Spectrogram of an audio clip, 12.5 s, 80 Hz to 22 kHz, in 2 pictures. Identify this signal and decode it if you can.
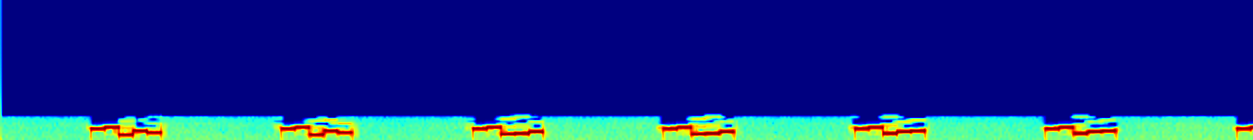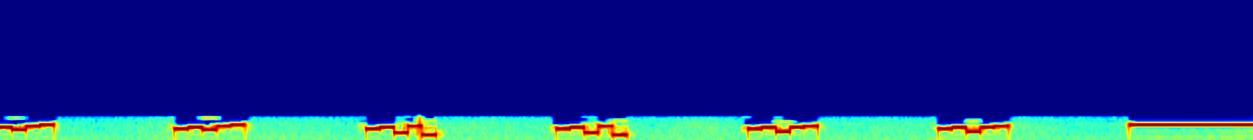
Five-tone selective call (ZVEI), heard as quick runs of five tones, tones of about 70 ms. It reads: 89164 89164 89235 89235 89356 89356 89700 89700 89401 89401 89590 89590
